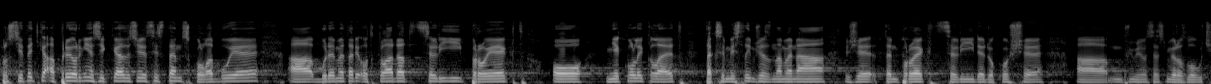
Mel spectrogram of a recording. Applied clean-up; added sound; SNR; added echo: none; none; none; none.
